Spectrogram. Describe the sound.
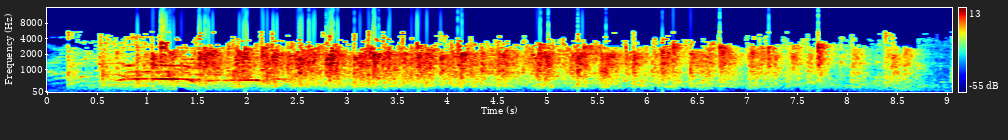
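Audience applause welcoming a guest speaker to a recovery meeting: many hands clapping in a dense, steady wash that holds for about nine seconds without a break.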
